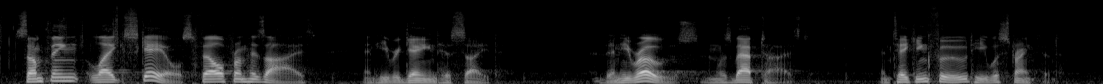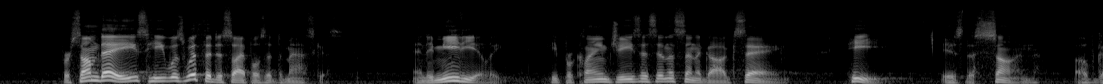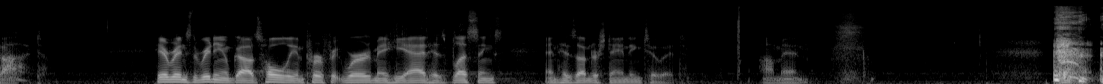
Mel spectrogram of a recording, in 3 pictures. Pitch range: 90-130 Hz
